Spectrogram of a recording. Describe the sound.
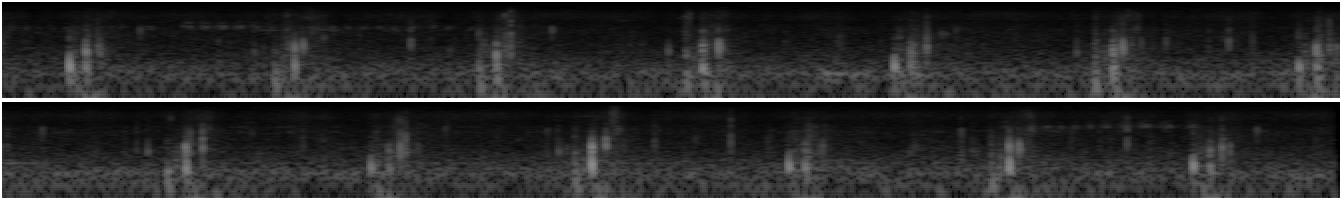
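Footsteps walk steadily from a meadow onto a tarred path, with many evenly spaced, crisp steps in a regular rhythm and no talking.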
